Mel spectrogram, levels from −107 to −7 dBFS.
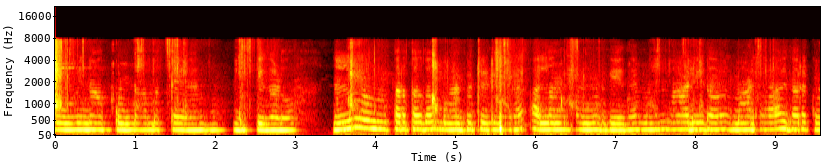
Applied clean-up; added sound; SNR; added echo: neural mask model RNNoise.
